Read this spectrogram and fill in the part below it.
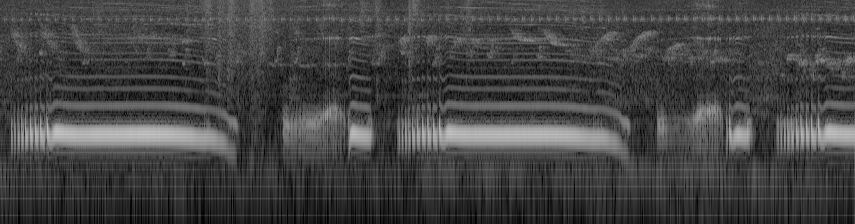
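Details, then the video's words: Melodious Barbary dove song that a cat listens to, a repeated phrase of a pulsed rolling start swelling into a long level coo about two seconds long that drops away, given three times with buzzy churring between. "SUARA BURUNG PUTER MERDU"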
